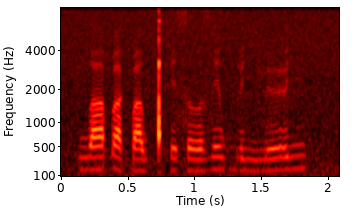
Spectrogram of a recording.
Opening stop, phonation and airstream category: implosive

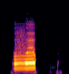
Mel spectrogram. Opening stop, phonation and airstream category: plain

